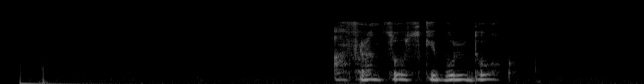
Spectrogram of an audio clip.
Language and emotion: Russian, sad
